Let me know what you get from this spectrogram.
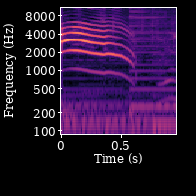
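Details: A rescued male kitten, about 3–4 weeks old and found alone, apparently crying for its mother, gives a single high, clear meow, held steady then sliding down after about half a second, over a faint low hum.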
